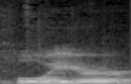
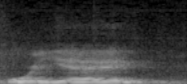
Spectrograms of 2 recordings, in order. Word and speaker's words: foyer: n n a t your word has two common pronunciations I'm going to give you both of those pronunciations the word is foyer or foyer foyer or foyer for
